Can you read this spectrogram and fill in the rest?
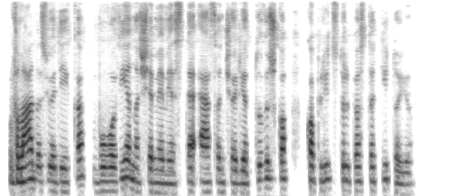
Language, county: Lithuanian, Kaunas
